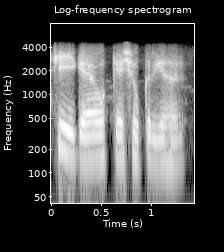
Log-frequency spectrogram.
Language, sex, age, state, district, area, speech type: Dogri, male, 18-30, Jammu and Kashmir, Udhampur, rural, conversation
